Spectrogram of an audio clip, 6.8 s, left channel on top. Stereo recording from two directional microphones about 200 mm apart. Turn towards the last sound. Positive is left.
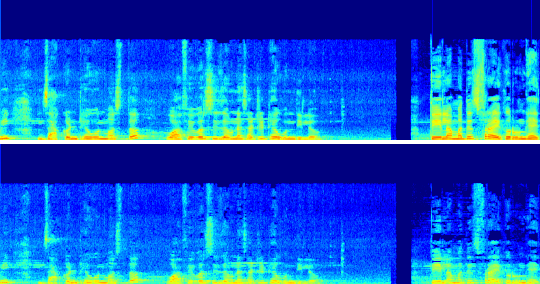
turn(degrees=45)  # may be behind; listen again after turning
